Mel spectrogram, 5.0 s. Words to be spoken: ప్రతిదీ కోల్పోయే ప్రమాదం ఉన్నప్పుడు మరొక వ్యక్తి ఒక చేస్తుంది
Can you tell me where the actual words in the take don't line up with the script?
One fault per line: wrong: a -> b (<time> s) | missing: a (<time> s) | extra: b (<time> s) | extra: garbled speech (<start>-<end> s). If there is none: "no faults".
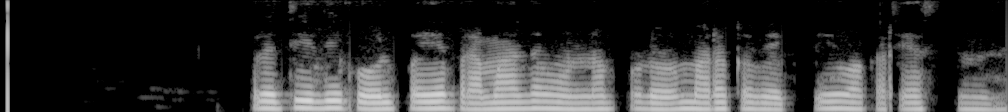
no faults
